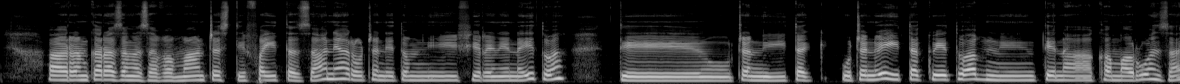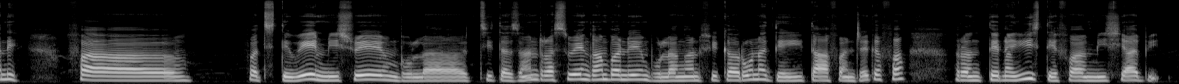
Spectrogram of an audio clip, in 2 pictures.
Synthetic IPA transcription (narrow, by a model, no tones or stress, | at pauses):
aɾanikaɾazaŋəzavəmaniʈ͡ʂazid̪efait̪əzanaɾauʈ͡ʂanet̪aminifiɾenenaet̪wa | d̪̥e | uʈ͡ʂaniit̪ak | uʈ͡ʂaniweit̪akwet̪uabinint̪enəkamaɾuanizane | fa | fat͡si̥d̪̥ewemisiwembulət͡sit̪əzanirasiweaŋɡambanwembulaŋanufikaɾunəd̪eit̪aafaɳɖ͡ʐekʲəfaranit̪enəizid̪efamisiabi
